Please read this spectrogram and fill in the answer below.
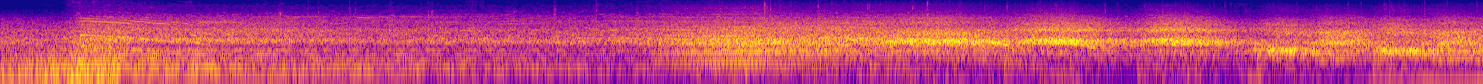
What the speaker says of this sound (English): The crowd was so loud in Hartford.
